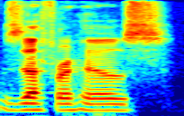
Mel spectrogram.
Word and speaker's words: Zephyrhills: it I said it right Hunter Zephyrs Hill Zephyr Hills Zephyrhills that's correct really Liam's from Florida so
